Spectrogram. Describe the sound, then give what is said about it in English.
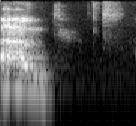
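A voice speaks briefly, then two or three small, sharp clicks of a mechanical pencil follow in quick succession, fairly quiet. “No, I'm playing with a mechanical pencil.”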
